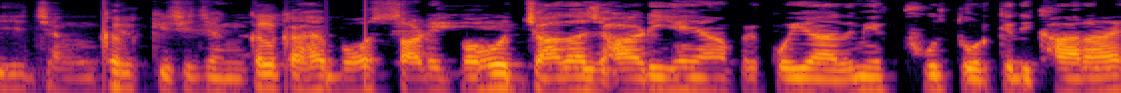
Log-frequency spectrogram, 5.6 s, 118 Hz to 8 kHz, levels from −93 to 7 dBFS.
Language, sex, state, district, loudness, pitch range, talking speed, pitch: Hindi, male, Bihar, Muzaffarpur, -18 LUFS, 120-130 Hz, 245 wpm, 125 Hz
